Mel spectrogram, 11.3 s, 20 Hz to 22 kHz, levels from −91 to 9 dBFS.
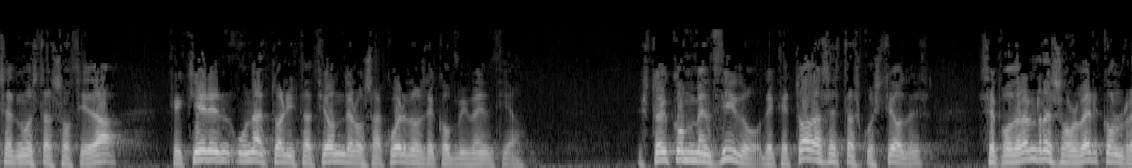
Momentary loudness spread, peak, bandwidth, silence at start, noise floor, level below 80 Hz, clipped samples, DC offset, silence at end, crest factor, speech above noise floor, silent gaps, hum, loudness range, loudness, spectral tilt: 11 LU; -14 dBFS; 11 kHz; 0 s; -61 dBFS; -56 dBFS; under 0.1%; under 0.1%; 0 s; 12 dB; 37 dB; none; none; 3 LU; -25 LUFS; -8.5 dB/octave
